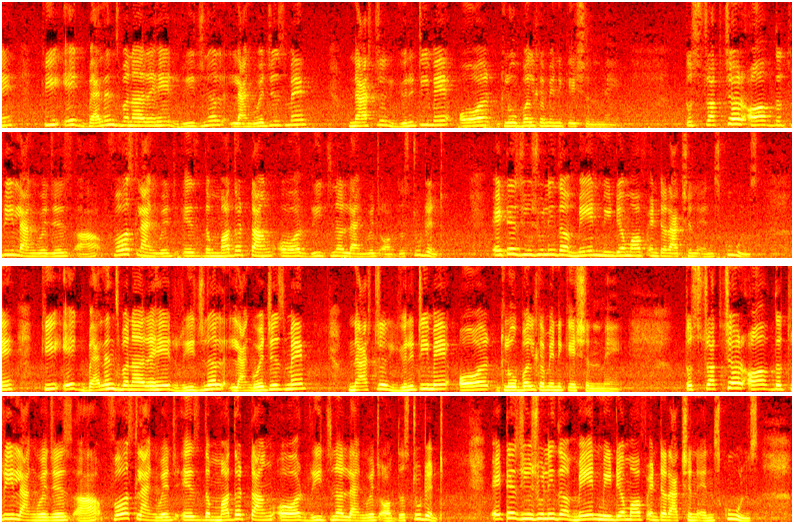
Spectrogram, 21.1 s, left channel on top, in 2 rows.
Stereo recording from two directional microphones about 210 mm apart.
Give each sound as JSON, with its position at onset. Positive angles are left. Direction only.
{"t": 0.5, "sound": "a woman's voice", "side_deg": -45}
{"t": 9.1, "sound": "a woman's voice", "side_deg": -45}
